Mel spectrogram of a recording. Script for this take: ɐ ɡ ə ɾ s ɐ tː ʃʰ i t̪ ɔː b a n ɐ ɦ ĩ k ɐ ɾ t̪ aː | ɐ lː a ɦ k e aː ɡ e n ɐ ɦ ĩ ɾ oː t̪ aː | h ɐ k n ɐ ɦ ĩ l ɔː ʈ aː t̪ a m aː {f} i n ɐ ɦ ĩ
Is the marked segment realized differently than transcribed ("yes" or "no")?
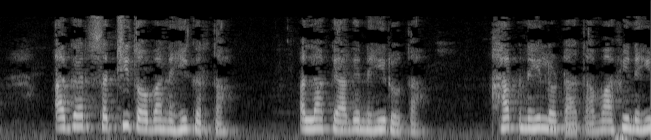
no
